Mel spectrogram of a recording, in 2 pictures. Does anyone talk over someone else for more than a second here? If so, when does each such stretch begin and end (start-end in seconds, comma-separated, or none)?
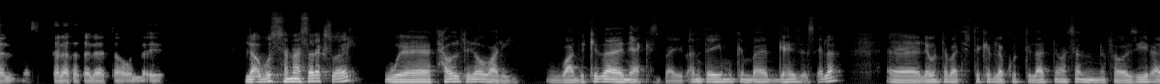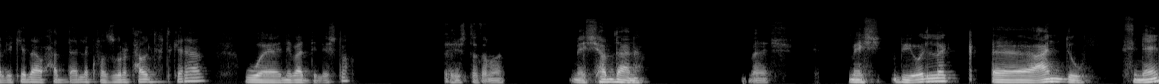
none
